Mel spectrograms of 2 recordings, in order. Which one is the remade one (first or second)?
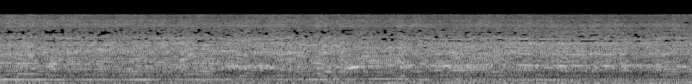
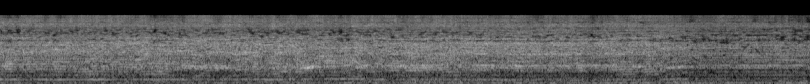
second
